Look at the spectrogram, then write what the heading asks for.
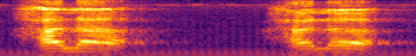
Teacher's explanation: dihilangkan hamzahnya lalu Fathah di dalam Hamzah dipindahkan ke lam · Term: annaql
